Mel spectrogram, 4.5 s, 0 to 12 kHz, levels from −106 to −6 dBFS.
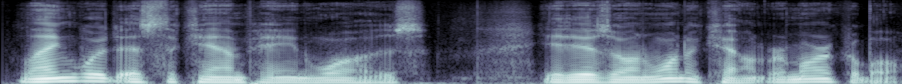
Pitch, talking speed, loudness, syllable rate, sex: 100 Hz, 145 wpm, -21 LUFS, 4.8 syllables/s, male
